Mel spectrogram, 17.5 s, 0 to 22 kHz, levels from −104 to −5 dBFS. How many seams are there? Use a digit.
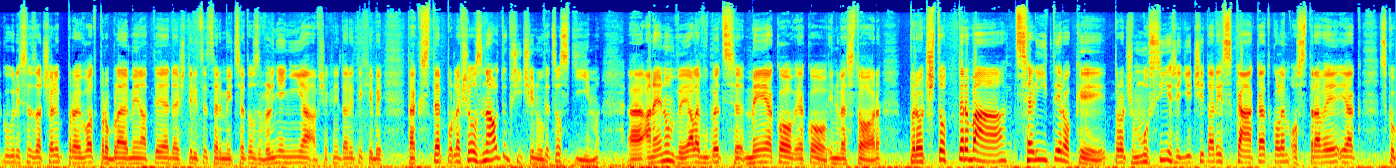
2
